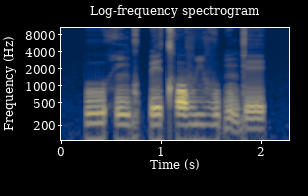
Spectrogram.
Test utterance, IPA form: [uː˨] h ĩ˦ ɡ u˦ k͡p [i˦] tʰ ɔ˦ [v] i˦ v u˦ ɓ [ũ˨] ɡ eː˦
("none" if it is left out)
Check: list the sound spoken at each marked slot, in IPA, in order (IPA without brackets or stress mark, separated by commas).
uː˦, e˦, v, ũ˨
